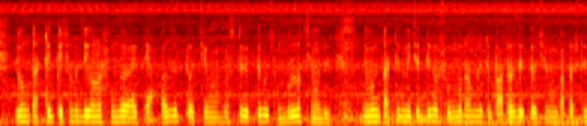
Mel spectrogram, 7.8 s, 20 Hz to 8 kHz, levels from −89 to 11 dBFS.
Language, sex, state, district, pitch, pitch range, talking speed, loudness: Bengali, male, West Bengal, Dakshin Dinajpur, 130 Hz, 125-135 Hz, 250 wpm, -18 LUFS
